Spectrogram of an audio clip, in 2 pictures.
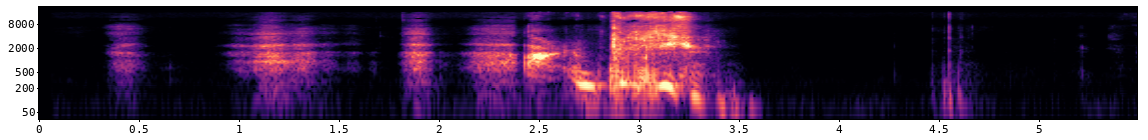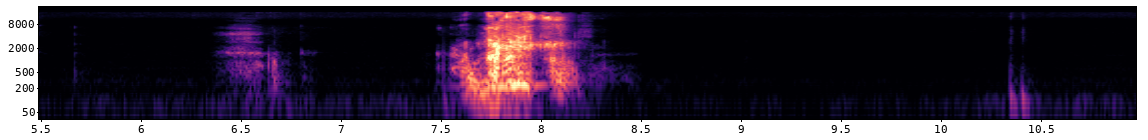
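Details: Person fakes sneezes to make a 97 lb female AmStaff mix dog sneeze; build-up of in-breaths then a second explosive sneeze a few seconds later, in a quiet room; sneezing.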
